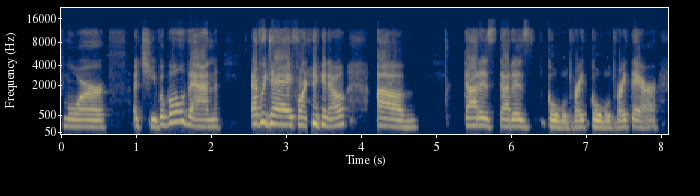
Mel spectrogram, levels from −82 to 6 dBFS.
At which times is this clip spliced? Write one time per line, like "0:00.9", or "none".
0:03.3
0:07.0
